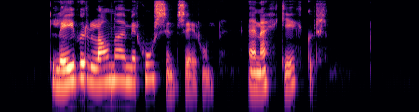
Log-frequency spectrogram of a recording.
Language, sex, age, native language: Icelandic, female, 20-29, Icelandic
